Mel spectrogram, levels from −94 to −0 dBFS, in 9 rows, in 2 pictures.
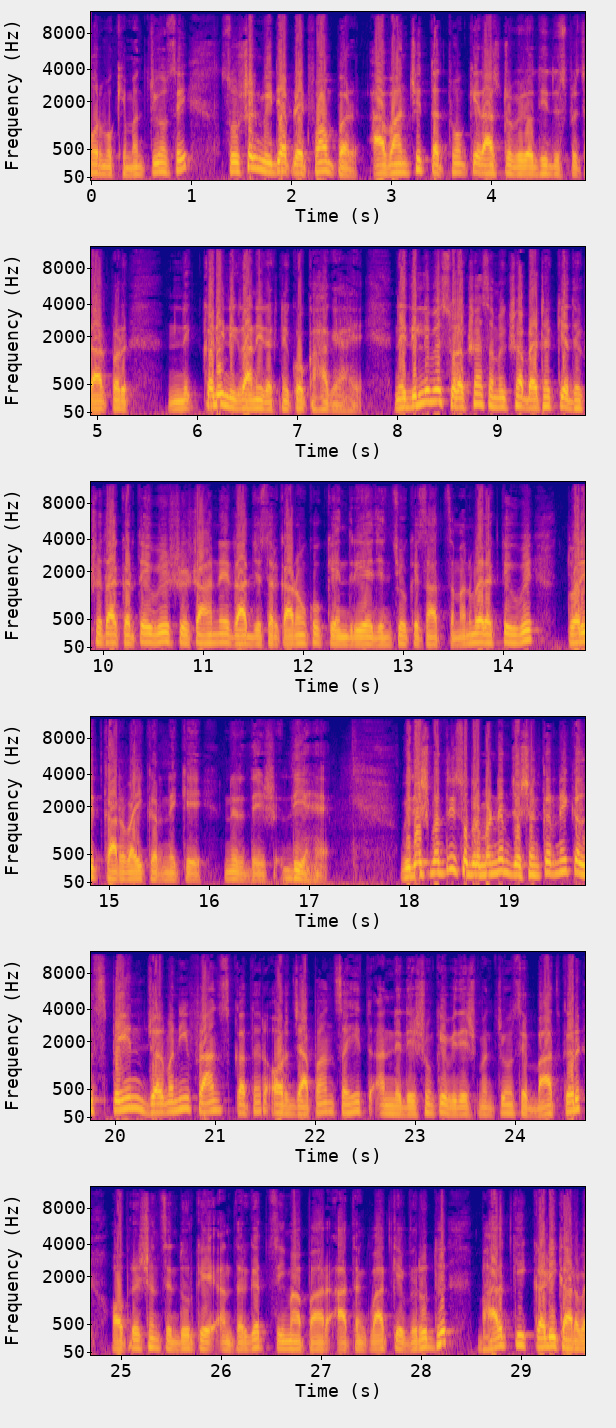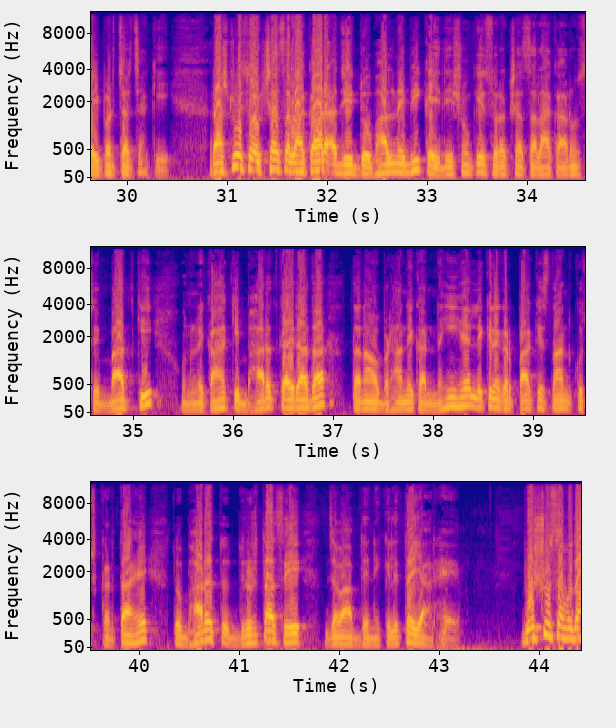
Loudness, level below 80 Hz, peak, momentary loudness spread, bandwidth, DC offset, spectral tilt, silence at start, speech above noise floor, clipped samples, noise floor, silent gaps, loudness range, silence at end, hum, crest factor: -19 LUFS; -46 dBFS; -6 dBFS; 7 LU; 11.5 kHz; 0.1%; -6.5 dB/octave; 0 s; 29 dB; under 0.1%; -47 dBFS; none; 3 LU; 0 s; none; 12 dB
